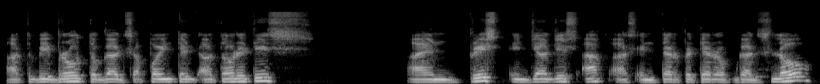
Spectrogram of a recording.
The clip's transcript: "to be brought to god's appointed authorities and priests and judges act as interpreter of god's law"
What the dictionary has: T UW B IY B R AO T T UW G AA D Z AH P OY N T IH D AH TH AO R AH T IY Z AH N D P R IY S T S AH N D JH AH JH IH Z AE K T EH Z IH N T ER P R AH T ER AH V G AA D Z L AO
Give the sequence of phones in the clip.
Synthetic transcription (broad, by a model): T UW B IY B R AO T T UW G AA D S AH P OY N T IH D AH T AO R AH T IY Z AH N D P R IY S T AH N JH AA JH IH S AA K AA S IH N T ER P R AH T ER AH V G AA D S L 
